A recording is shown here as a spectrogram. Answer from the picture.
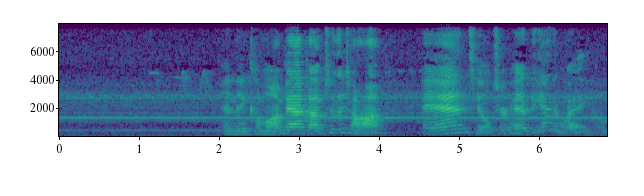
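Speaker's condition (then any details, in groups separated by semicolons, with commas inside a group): No condition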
